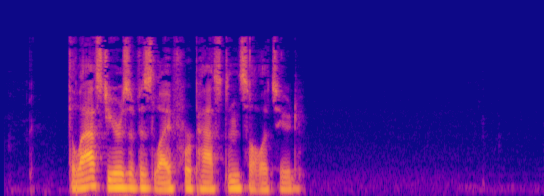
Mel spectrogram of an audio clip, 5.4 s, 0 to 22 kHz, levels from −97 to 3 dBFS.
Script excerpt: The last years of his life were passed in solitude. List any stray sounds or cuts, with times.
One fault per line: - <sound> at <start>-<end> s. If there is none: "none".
none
